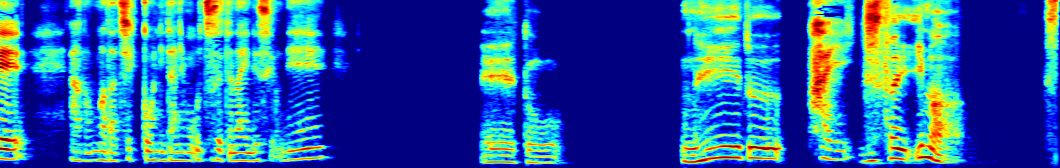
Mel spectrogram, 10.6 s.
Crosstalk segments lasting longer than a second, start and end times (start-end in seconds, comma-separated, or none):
none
